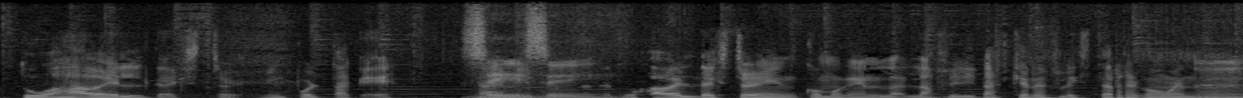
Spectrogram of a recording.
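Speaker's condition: No condition

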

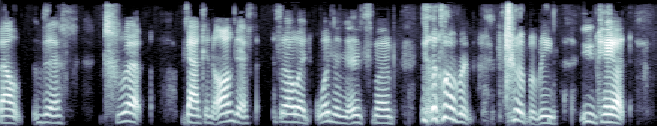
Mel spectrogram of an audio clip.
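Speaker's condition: Cerebral palsy; 32 years in June

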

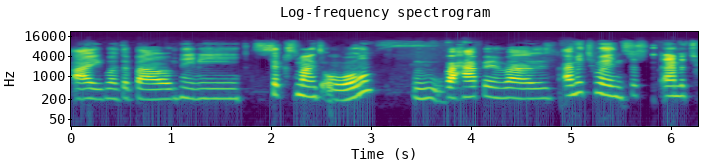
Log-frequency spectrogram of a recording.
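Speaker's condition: Deafness, cochlear implant; congenital, cause unknown, diagnosed about 6 months, hearing aids until 10, one-sided cochlear implant at 10; 31, implant off at night, static when lying on it, alarm wire under pillow; speech language therapy and EA as child, may not speak clearly

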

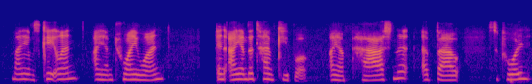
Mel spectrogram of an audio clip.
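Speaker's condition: Down syndrome

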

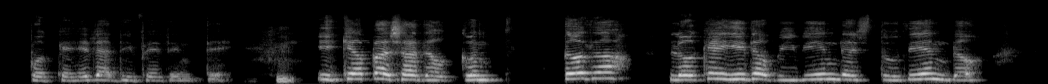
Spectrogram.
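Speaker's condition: Cerebral palsy; present at least 40 years

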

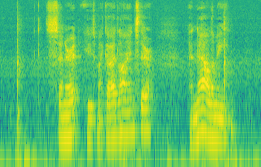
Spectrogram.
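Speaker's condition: No condition

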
